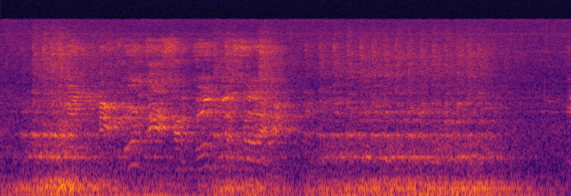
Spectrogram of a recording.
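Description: Dialogue from a dubbed TV drama playing over a heavy, steady low rumble in the soundtrack, which swells about half a second in and again near the end.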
